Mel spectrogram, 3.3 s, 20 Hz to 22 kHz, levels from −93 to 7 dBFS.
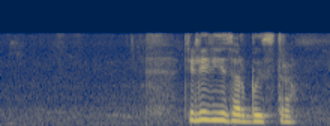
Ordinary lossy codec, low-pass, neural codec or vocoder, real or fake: none; 7.2 kHz; none; real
